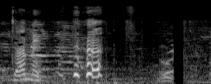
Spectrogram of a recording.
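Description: A young girl laughs loudly close by.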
